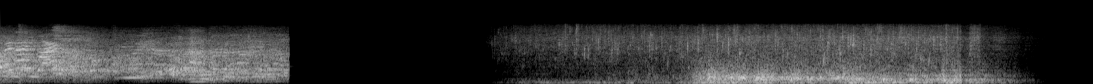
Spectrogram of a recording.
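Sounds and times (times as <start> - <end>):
rain: 4.9 - 10.5
low rumble of thunder: 6.8 - 10.3.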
